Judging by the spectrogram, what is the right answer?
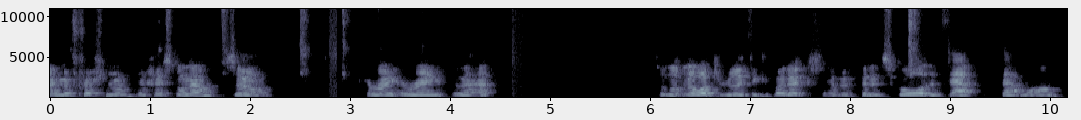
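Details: Male high school freshman who stutters, on a panel of people who stutter. Stuttering.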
